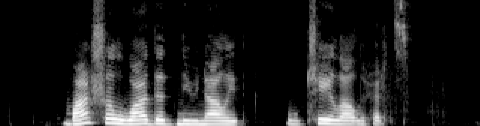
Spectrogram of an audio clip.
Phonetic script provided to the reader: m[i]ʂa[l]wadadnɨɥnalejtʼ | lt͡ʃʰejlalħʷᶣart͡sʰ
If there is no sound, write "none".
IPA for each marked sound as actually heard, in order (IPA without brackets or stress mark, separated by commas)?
a, l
